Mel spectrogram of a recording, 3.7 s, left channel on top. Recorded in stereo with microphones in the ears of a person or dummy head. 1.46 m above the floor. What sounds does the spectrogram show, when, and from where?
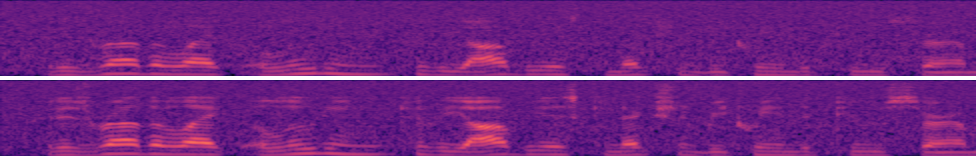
0.2 s a man speaking: 70° right (ahead or behind)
